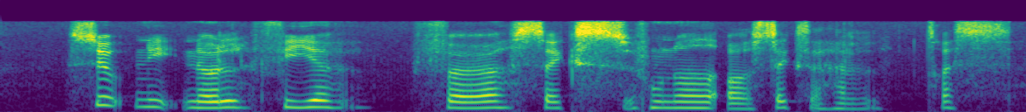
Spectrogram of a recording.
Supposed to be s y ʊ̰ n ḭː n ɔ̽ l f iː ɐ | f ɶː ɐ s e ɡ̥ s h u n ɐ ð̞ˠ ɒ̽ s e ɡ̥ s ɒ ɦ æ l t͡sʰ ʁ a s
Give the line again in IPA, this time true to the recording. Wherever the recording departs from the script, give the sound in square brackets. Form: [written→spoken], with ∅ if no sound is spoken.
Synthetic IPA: s y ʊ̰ n ḭː n ɔ̽ l f iː ɐ | f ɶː ɐ s e ɡ̥ s h u n ɐ ð̞ˠ ɒ̽ s e ɡ̥ s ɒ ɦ æ l t͡sʰ ʁ a s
